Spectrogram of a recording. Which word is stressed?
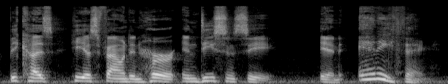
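anything. The word anything is stressed.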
